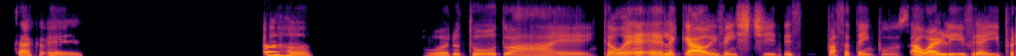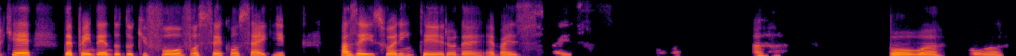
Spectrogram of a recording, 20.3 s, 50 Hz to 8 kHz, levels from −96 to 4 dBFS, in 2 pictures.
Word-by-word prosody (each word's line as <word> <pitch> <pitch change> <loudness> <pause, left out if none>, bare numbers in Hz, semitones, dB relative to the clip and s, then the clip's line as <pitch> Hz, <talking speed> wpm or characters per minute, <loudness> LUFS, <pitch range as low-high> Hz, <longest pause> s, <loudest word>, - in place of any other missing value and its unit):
Tá 205 -1 +2
com - - -10
é. 160 -4 -5 1.9
Aham. 195 -6 +1 1.1
O 195 0 -6
ano 195 +2 -1
todo. 185 -3 -2
Ah 160 0 -1
é, 145 0 -5
então 230 +3 0
é 210 -2 +5
é - - +3
legal 195 -3 +8
investir 190 -1 -2
nesse 180 0 -6 0.2
passatempos 180 -3 -3
ao 195 0 +8
ar 190 +1 +9
livre 185 -1 0
aí, 180 +3 -1
porque, 270 +3 0 0.3
dependendo 195 -3 +1
do 200 +1 -3
que 230 - -11
for, 220 0 -1
você 245 -1 -3
consegue 235 -1 -4 0.5
fazer 230 -3 +3
isso 195 +2 -4
o - - +3
ano 215 +1 0
inteiro, 175 -8 -4
né, 165 0 -4
é 180 - -5
mais 180 -1 -5 0.3
mais 165 -1 -10 1.8
Aham. 180 -3 -9 1.0
Boa, 175 -3 0 0.2
boa. 160 -2 -6
190 Hz, 115 wpm, -25 LUFS, 175-210 Hz, 1.9 s, ar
